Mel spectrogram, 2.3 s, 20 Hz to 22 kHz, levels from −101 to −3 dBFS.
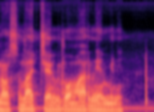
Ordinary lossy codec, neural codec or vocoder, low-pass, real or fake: none; codec, 44.1 kHz, 2.6 kbps, SNAC; none; fake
